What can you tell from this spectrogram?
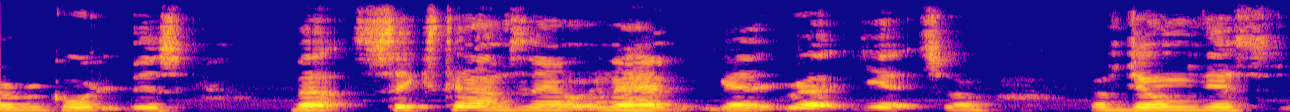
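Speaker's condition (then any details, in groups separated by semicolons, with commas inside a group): Cerebral palsy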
